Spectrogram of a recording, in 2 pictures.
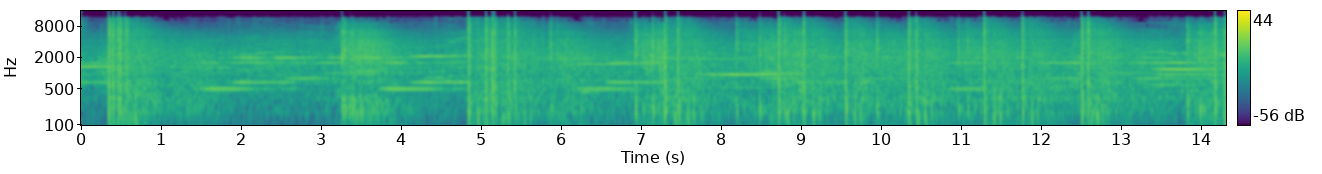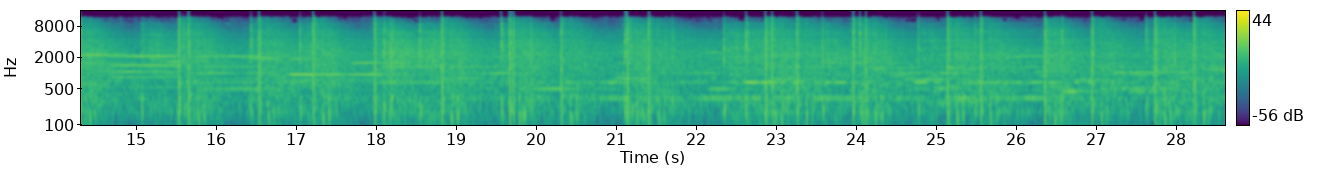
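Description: Aerial fireworks bursting in a dense, irregular run of sharp bangs and crackles, several a second, with a tune of music playing underneath.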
